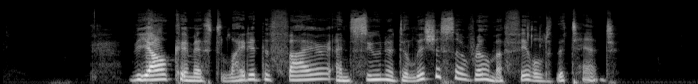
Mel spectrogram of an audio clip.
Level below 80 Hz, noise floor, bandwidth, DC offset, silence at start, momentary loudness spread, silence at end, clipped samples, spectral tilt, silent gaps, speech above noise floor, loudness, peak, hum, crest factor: -50 dBFS; -63 dBFS; 13 kHz; under 0.1%; 1.3 s; 12 LU; 0.85 s; under 0.1%; -5.5 dB/octave; none; 48 dB; -16 LUFS; 0 dBFS; none; 16 dB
